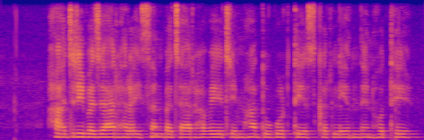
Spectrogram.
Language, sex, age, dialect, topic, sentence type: Chhattisgarhi, female, 25-30, Northern/Bhandar, banking, statement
